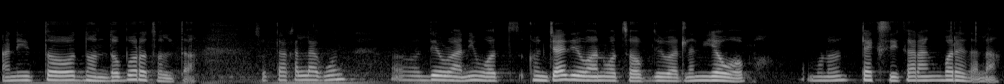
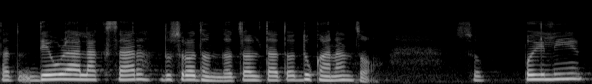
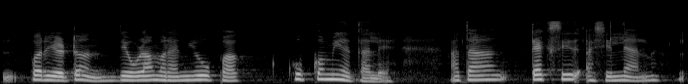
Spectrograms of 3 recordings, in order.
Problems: none marked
